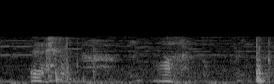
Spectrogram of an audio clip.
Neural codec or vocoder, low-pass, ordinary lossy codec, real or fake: none; 3.6 kHz; none; real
